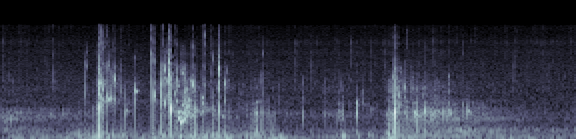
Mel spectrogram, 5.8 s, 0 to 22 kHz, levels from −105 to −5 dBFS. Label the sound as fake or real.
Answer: real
